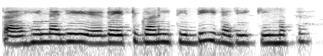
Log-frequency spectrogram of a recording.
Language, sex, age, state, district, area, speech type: Sindhi, female, 30-45, Rajasthan, Ajmer, urban, conversation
